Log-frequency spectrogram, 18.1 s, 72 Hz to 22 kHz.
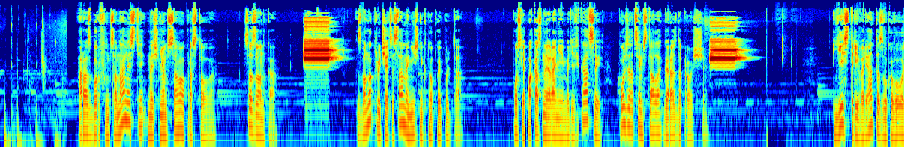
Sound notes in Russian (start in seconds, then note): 6.1 звук звонка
